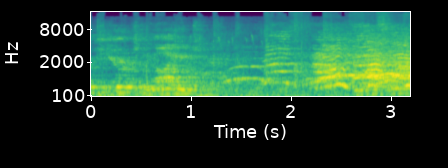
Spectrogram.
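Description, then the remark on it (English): A large outdoor crowd of thousands at a vigil in the Oregon District the night after a mass shooting shouts in unison, chanting "Do something" to shout down Ohio Governor Mike DeWine, many voices blending into a raised, rhythmic chant that swells louder toward the end. “When Ohio Governor Mike DeWine addressed the crowd, he was shouted down with chants demanding action.”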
